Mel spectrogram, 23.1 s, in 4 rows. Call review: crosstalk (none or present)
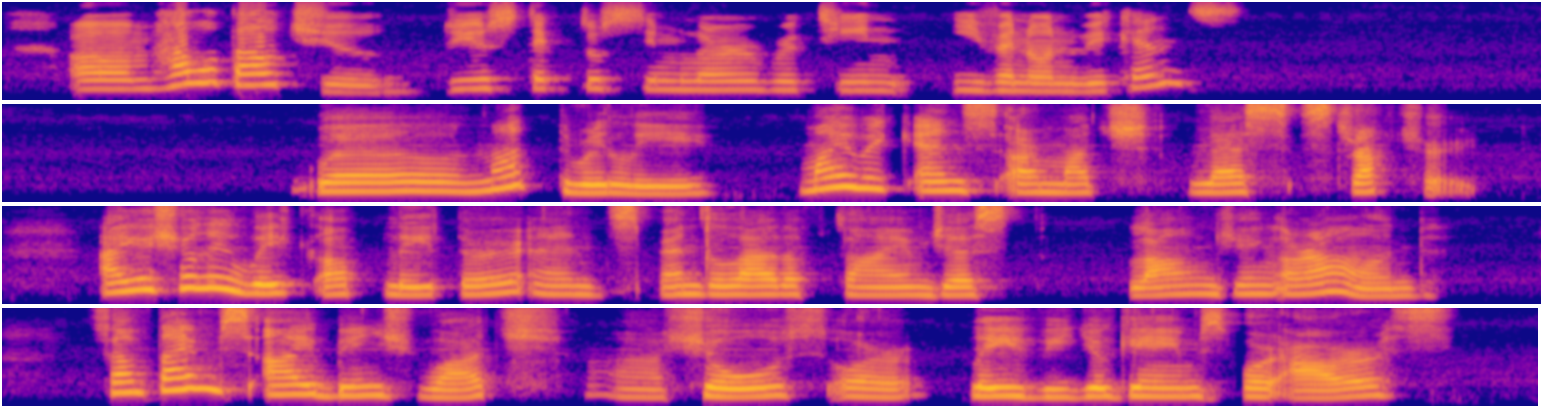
none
